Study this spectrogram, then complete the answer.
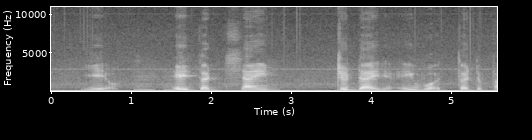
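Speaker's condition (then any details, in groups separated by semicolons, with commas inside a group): Cerebral palsy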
